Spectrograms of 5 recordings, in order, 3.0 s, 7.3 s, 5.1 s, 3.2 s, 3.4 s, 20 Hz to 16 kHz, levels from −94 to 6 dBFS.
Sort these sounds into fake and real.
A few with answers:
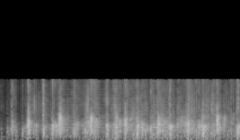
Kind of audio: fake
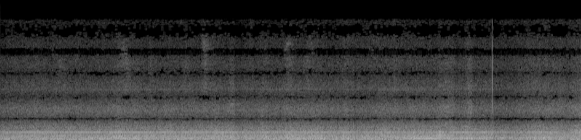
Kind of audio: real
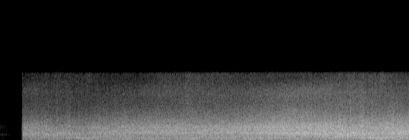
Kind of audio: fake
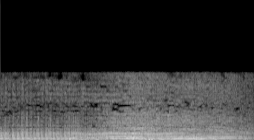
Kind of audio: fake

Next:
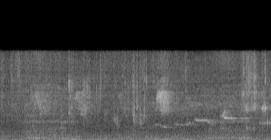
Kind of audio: fake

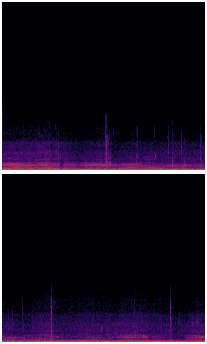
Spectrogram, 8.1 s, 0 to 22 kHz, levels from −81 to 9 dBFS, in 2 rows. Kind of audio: real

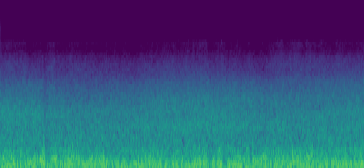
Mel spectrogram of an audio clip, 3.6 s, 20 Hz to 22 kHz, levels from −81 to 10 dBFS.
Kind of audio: fake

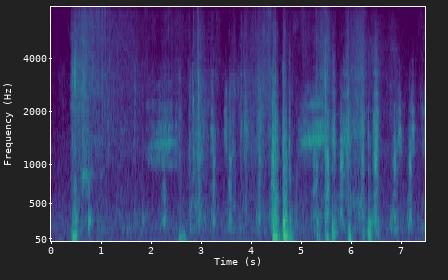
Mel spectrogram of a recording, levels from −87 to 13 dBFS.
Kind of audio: fake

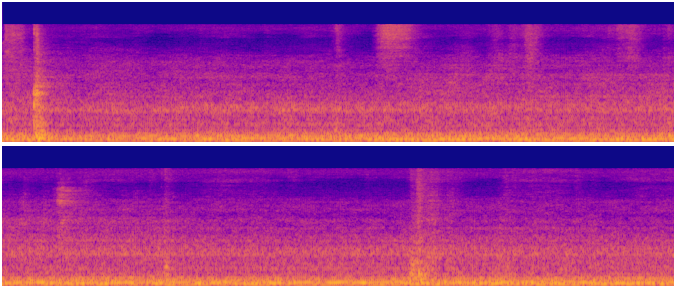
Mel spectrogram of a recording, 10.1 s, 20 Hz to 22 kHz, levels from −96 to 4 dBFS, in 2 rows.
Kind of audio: fake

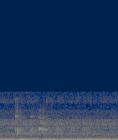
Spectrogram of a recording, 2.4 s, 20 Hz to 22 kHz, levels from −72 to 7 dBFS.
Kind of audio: real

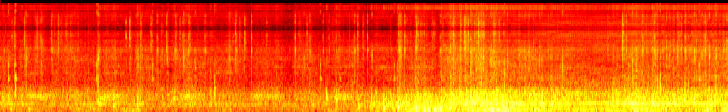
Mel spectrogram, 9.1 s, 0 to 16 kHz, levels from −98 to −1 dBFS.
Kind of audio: fake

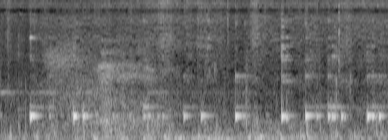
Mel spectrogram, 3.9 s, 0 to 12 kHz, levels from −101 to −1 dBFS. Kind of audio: fake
